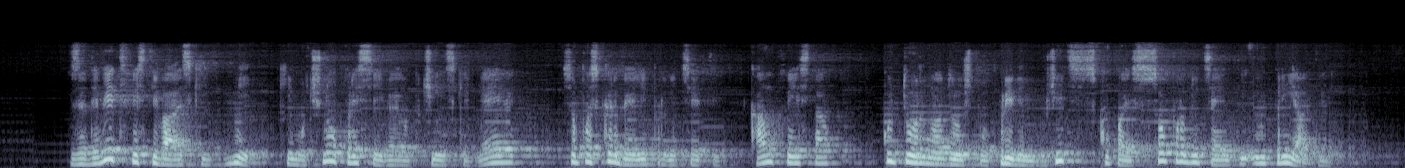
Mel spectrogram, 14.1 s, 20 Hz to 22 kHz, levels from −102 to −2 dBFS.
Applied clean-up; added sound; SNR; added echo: neural separator model SepFormer DNS4.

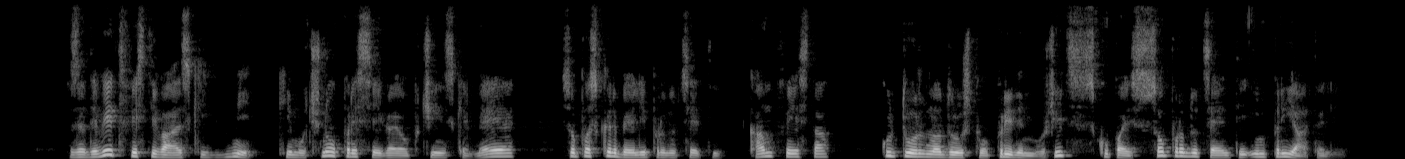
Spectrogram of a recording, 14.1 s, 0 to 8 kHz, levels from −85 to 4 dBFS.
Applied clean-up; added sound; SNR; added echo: none; none; none; none.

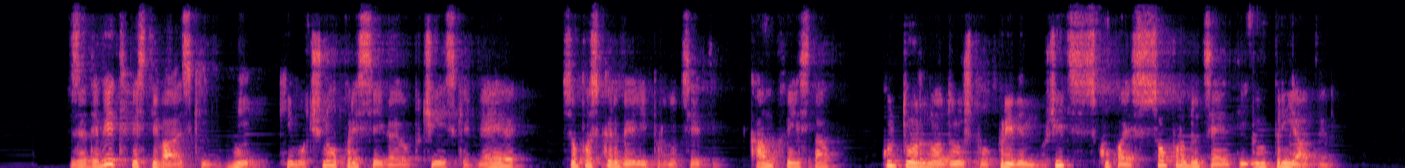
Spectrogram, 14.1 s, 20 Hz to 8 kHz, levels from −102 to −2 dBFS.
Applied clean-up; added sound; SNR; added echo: neural mask model DeepFilterNet 3.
